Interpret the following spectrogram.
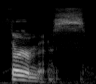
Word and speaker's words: thermos: thermos thermos thermos ther you'll want to Accent on the first syllable there thermos got it yes searched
